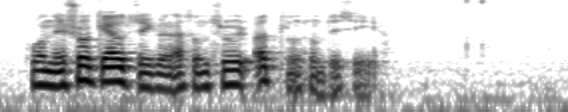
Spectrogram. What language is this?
Faroese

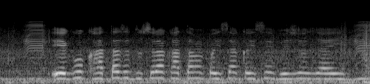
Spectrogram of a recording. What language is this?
Bhojpuri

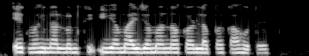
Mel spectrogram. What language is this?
Magahi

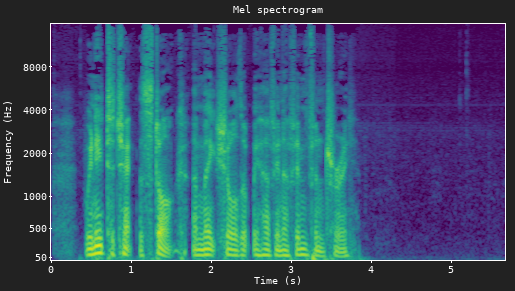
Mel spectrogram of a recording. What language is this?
English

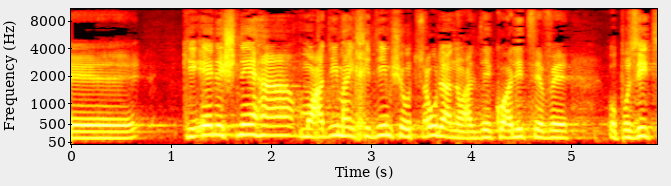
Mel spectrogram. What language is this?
Hebrew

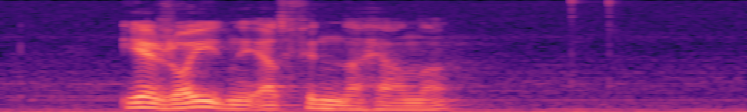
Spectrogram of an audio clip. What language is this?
Faroese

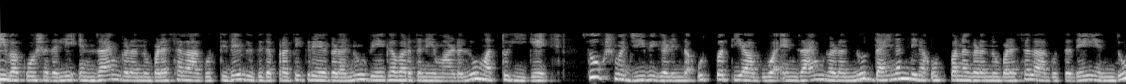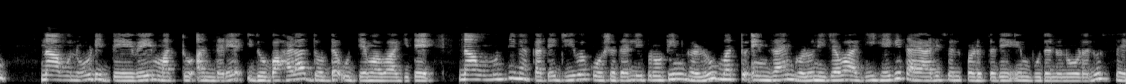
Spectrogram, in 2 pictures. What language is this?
Kannada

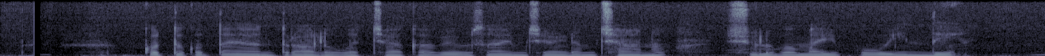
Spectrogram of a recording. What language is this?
Telugu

